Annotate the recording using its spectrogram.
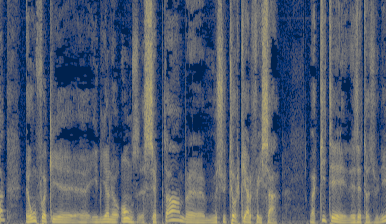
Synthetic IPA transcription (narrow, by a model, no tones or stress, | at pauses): d̪ | eynfwakə | iljaləʔɔ̃zsɛp̚t̪ɑ̃bʁməsjøt̪yʁkʲealfɛjsa̰l | vakʲit̪elezet̪azyni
